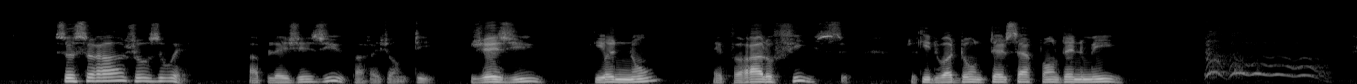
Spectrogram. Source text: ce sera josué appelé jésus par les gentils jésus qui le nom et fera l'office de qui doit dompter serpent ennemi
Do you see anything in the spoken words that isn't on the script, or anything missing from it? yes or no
no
